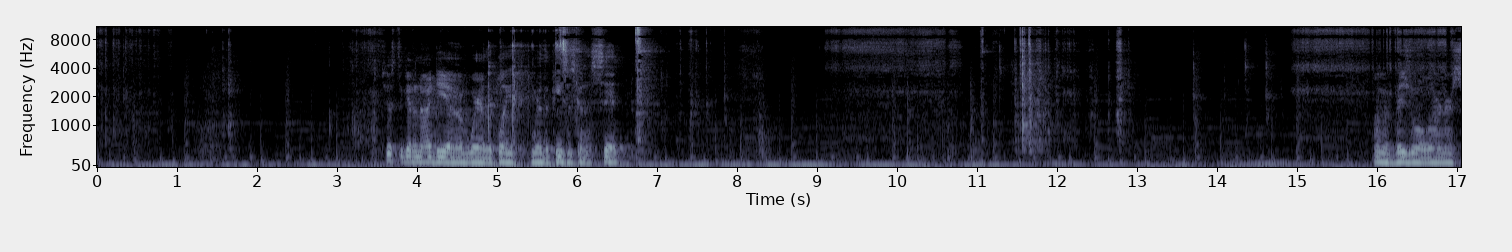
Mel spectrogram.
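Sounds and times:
steel rule scraping metal: 0.0s - 1.8s, 2.9s - 8.4s, 9.0s - 13.1s, 14.3s - 17.0s.

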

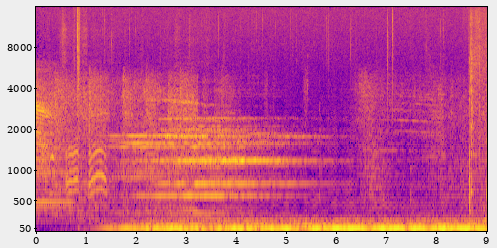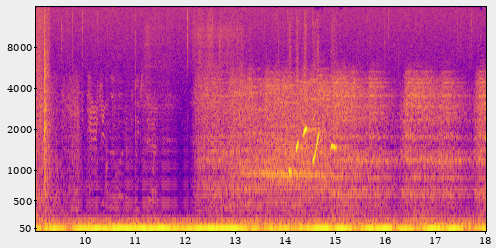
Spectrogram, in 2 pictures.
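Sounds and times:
low rumbling drone: 0.0s - 18.0s.

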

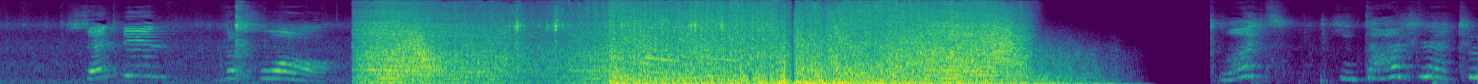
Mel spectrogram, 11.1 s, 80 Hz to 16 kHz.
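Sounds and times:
rumbling explosion blast: 2.7s - 8.6s.

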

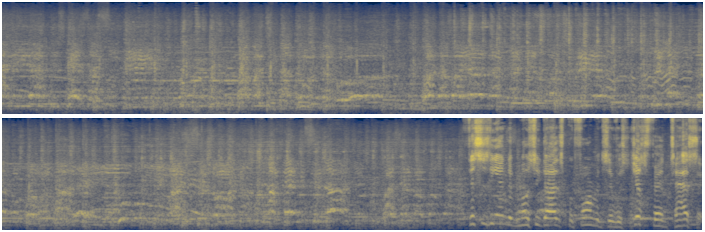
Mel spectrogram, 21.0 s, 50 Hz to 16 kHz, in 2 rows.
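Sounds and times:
crowd singing samba: 0.0s - 19.5s
samba percussion: 0.0s - 21.0s.

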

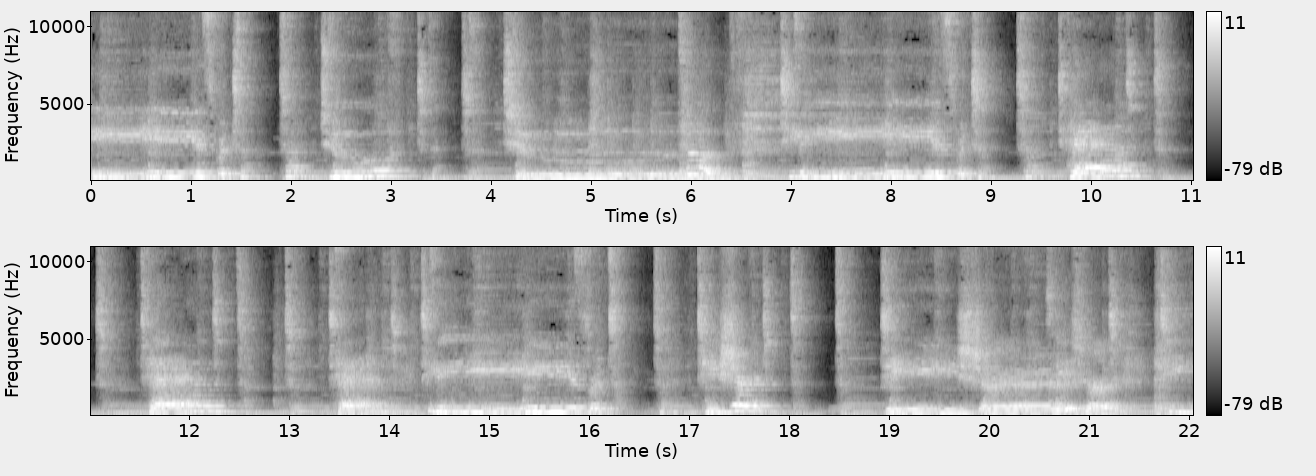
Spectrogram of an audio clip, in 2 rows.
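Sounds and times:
children's song with voices singing: 0.0s - 22.0s.

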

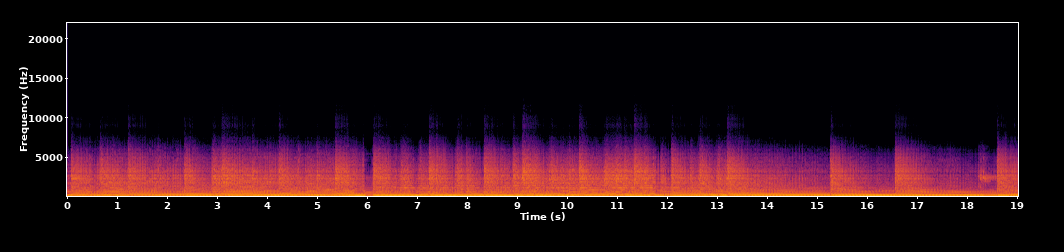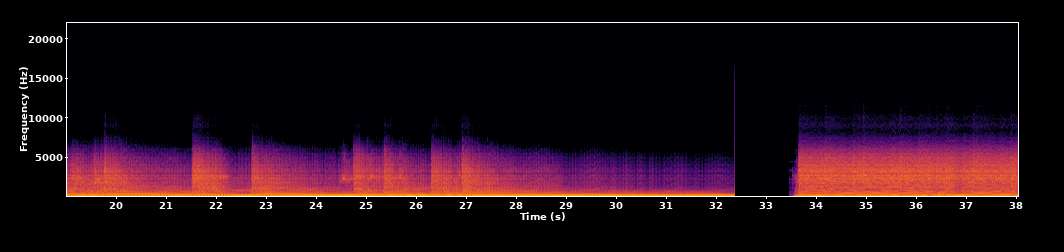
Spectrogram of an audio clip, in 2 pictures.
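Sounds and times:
distorted electric guitar chords: 0.0s - 32.4s, 33.5s - 38.0s.

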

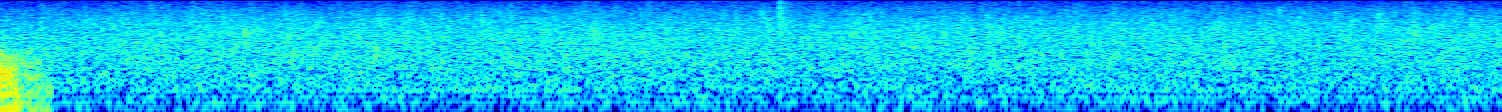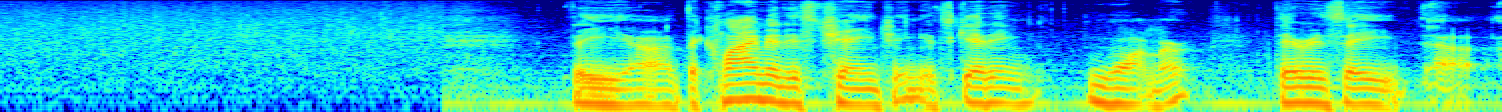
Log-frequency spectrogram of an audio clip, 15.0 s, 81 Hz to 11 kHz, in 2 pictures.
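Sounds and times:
light rain in forest: 0.0s - 15.0s.

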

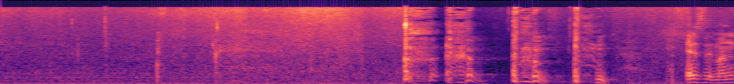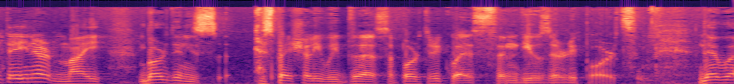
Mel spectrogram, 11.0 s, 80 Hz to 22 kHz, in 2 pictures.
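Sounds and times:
man coughing: 3.0s - 4.7s.

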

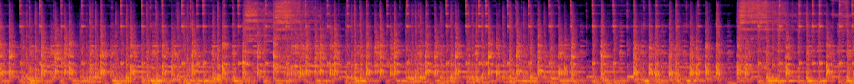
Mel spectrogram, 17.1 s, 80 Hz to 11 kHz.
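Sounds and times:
live band playing instrumental: 0.0s - 17.0s.

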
